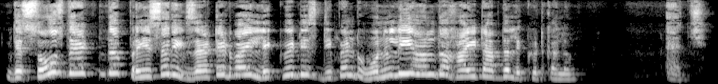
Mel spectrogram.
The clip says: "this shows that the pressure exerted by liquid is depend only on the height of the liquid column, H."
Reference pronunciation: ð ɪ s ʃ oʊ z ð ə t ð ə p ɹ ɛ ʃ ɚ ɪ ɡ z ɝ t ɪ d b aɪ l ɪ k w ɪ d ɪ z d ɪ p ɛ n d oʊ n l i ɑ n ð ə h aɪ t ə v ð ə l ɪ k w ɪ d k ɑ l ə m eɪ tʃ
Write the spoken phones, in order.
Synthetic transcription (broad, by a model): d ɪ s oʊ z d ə t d ə p ɹ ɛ s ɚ ɪ ɡ z ɝ t ɪ d b aɪ l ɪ k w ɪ d ɪ z d ɪ p ɛ n d oʊ n l i ɑ n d ə h aɪ t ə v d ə l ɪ k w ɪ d k ɑ l ə m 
